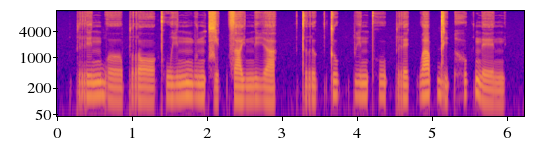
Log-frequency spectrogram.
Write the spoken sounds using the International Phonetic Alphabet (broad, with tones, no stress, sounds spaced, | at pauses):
p r i˦˥ n b ɤː˨˩ p r ɔː˨˩ kʰ w i˦˥ n m u˧ n t͡ɕ e˨˩ k̚ s a˧ j n i˧ a̯ | t r ɯ˨˩ k̚ t u˦˥ k̚ p i˧ n pʰ u˥˩ ʔ p r e˥˩ k̚ w a˦˥ p̚ d i˨˩ ʔ h u˦˥ k̚ n e˨˩ n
